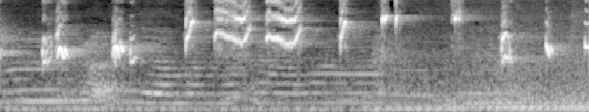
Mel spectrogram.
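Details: Chestnut-backed thrush song for tutoring other birds: spaced clear whistled notes, a couple of warbled phrases and bright high chips, with a low hum behind.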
